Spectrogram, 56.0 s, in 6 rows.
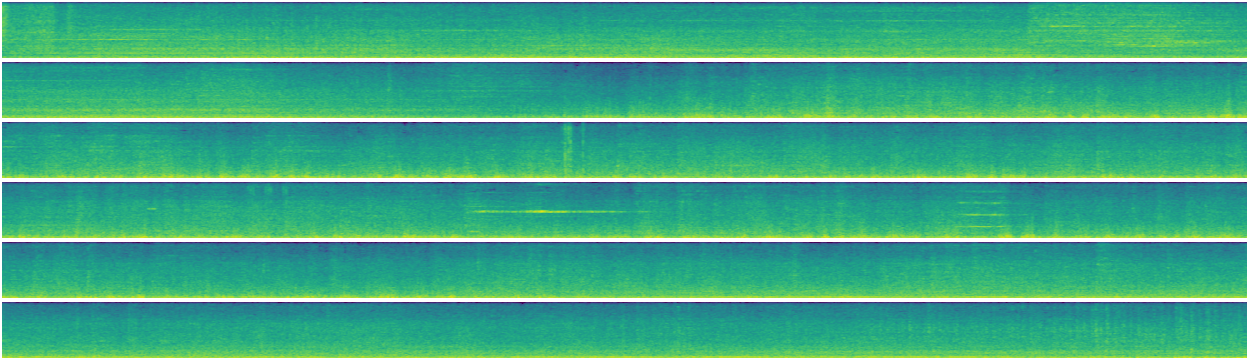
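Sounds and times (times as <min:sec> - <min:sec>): diesel locomotive hum: 0:00.0 - 0:56.0
steel wheels clattering on rail: 0:00.0 - 0:56.0
high wheel squeals: 0:07.7 - 0:09.3, 0:31.5 - 0:32.8, 0:35.2 - 0:35.7.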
